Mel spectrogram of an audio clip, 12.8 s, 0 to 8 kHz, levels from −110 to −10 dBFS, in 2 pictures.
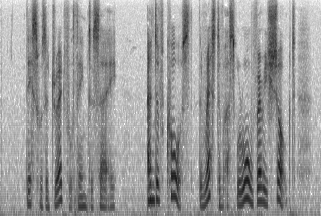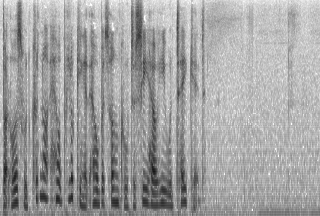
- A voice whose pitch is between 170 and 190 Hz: Yes, medium, 185 Hz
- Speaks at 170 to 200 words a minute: No, average, 160 wpm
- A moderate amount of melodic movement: No, wide, 6.2 semitones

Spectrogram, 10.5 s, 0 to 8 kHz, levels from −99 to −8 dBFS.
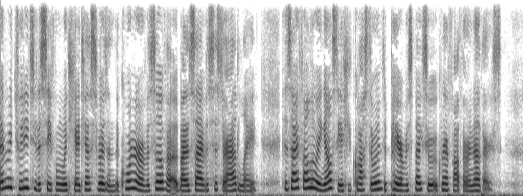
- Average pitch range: Yes, average, 3.9 semitones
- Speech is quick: Yes, fast, 235 wpm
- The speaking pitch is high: Yes, very high, 260 Hz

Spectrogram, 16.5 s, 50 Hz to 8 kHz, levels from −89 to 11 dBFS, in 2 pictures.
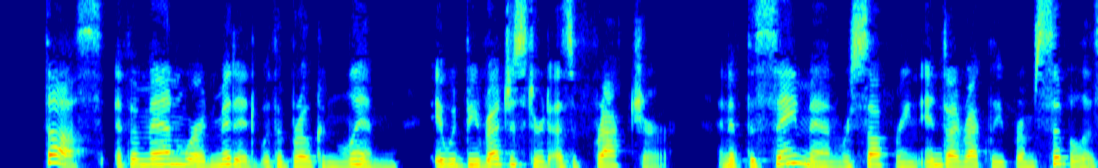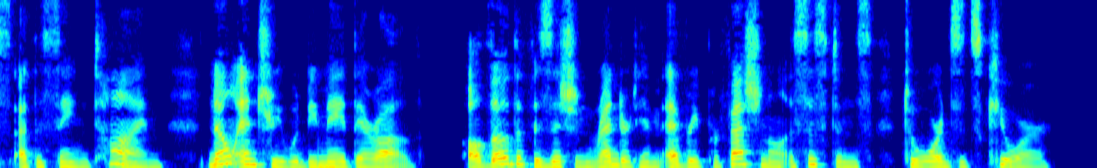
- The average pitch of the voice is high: Yes, high, 220 Hz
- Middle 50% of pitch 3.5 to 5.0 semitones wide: Yes, average, 4.1 semitones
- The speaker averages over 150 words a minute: Yes, average, 175 wpm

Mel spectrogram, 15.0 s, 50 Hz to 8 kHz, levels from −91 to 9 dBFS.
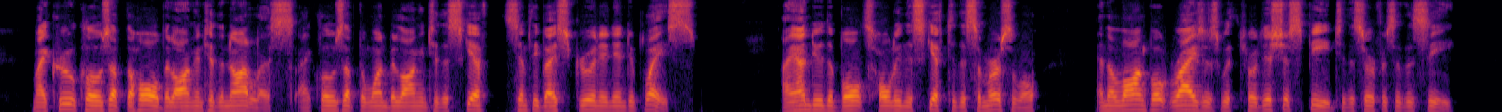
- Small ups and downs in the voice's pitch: Yes, narrow, 1.9 semitones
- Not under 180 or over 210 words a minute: Yes, average, 190 wpm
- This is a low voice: Yes, low, 115 Hz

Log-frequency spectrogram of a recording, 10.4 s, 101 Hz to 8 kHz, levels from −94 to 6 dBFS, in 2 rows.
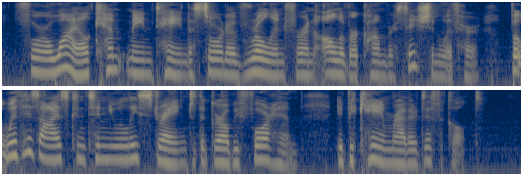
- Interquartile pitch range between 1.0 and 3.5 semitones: Yes, average, 3.2 semitones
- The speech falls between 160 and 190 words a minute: Yes, average, 175 wpm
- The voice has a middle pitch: No, high, 200 Hz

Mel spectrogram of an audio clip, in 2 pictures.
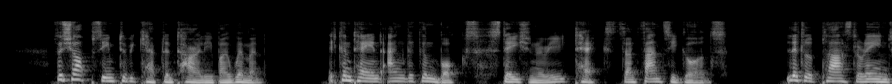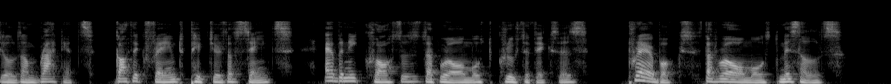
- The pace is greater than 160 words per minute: No, slow, 135 wpm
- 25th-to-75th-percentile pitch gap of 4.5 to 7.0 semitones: Yes, average, 5.2 semitones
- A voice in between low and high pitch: No, low, 110 Hz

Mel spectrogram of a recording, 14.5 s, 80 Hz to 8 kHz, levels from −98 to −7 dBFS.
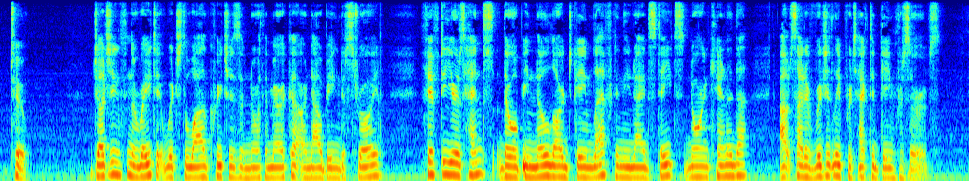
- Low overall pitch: Yes, low, 125 Hz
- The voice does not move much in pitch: Yes, narrow, 2.2 semitones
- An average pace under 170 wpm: Yes, average, 160 wpm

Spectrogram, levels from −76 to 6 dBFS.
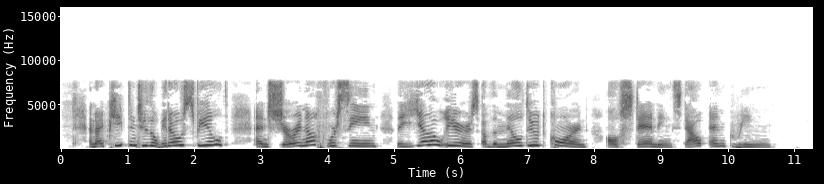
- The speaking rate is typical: No, slow, 130 wpm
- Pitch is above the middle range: Yes, very high, 300 Hz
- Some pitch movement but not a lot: No, wide, 6.0 semitones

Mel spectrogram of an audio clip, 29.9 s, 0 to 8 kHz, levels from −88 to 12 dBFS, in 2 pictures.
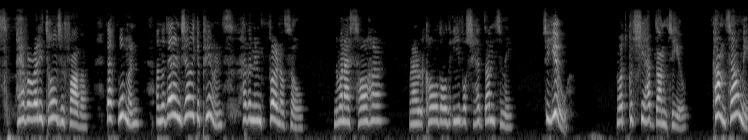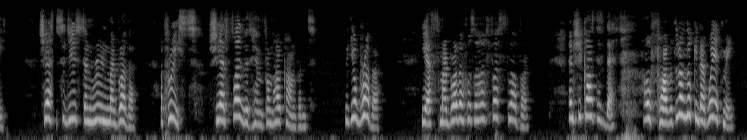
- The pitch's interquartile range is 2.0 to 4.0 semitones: No, average, 4.4 semitones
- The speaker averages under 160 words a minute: No, average, 175 wpm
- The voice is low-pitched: No, very high, 290 Hz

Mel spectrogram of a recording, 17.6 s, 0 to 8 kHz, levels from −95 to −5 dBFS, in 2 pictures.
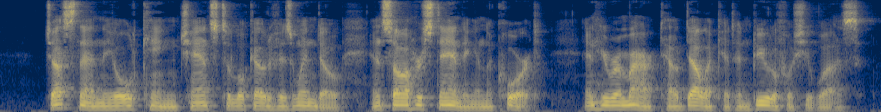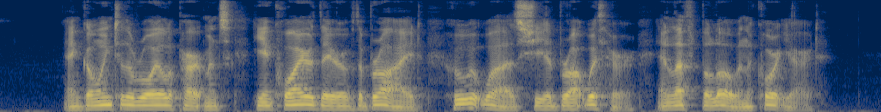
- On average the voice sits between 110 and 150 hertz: No, very low, 90 Hz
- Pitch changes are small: No, average, 3.6 semitones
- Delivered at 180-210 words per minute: Yes, average, 185 wpm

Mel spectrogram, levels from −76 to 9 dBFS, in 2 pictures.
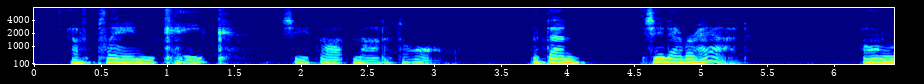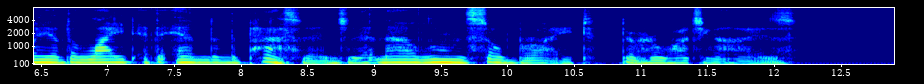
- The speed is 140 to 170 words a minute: Yes, average, 150 wpm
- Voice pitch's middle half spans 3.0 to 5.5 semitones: Yes, average, 3.3 semitones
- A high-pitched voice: No, medium, 145 Hz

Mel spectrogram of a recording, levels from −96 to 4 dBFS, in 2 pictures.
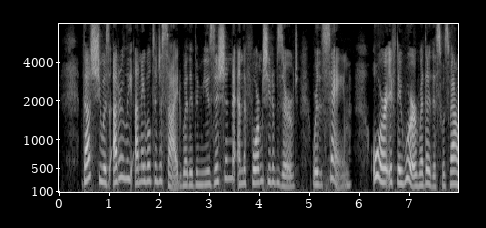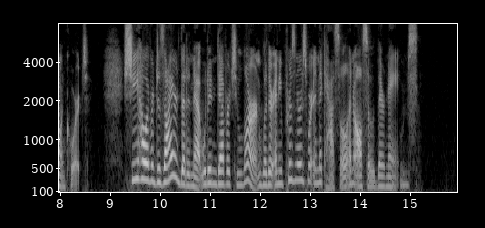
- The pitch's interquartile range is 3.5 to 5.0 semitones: Yes, average, 4.7 semitones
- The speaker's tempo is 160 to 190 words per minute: Yes, average, 175 wpm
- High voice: Yes, high, 240 Hz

